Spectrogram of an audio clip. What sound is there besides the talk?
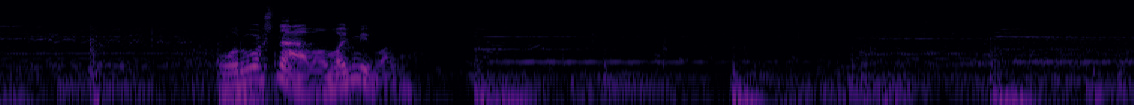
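horse neighing and hooves clopping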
